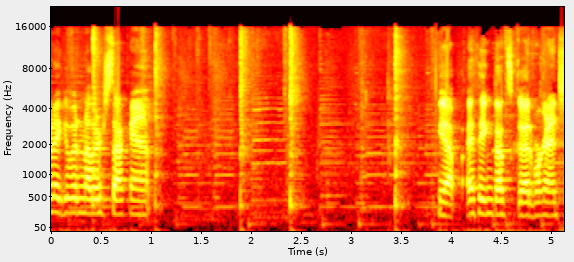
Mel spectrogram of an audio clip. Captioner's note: popcorn kernels slowly popping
